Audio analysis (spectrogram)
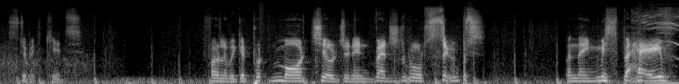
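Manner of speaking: lightly voiced wicked witch, low and soft; a hint of a mean old witch muttering. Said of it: "I'm sounding like the, like the lady from Hansel and Gretel".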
